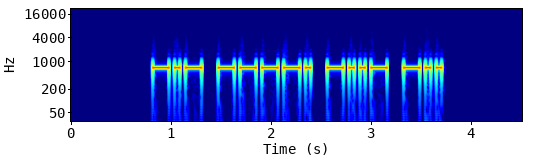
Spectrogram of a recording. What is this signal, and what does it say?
Morse code, heard as a keyed tone, about 22 wpm, 700 Hz. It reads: K9XD
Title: K1USN SST QSO Practice - 22wpm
